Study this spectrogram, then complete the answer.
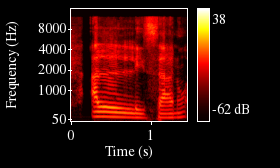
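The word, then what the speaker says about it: اللسان: যে তাহলে বলতে হবে আললিসানু আললিসানু এখানে মনে হচ্ছে উচ্চারণ আসতেছে কিন্তু মূলত আসতেছে না ওইটা পরের লামের সাথে মিশে গেছে এবং ওই দ্বিতীয় লামের উচ্চারণ হইতেছে আললিসানু আললিসানু তাসজিদ হয়ে আললিসান হইতেছে তারপর দেখেন নুন দিয়ে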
